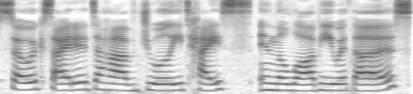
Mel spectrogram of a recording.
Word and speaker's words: Theis: we've been running around like maniacs today, but we're so excited to have Julie Theis in the lobby with us. The H is silent.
